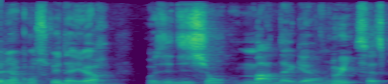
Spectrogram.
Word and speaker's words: Mardaga: intéressant et très bien construit d'ailleurs, aux éditions Mardaga. Oui, Ça se prononce comme ça, Mardaga?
